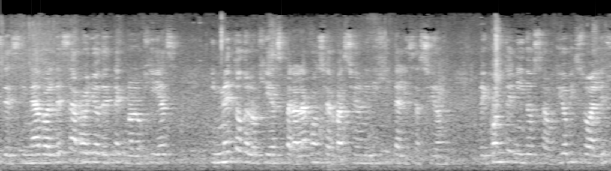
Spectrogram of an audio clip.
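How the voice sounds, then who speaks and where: A woman hosting a conference, formally reading out the introduction of the keynote speaker in a measured way. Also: mid-range voice. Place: large conference hall. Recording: echoey hall from far off, noisy.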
